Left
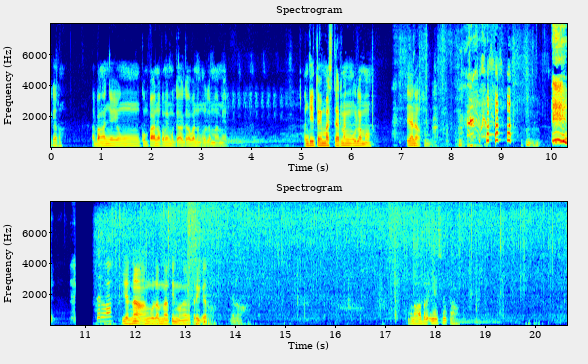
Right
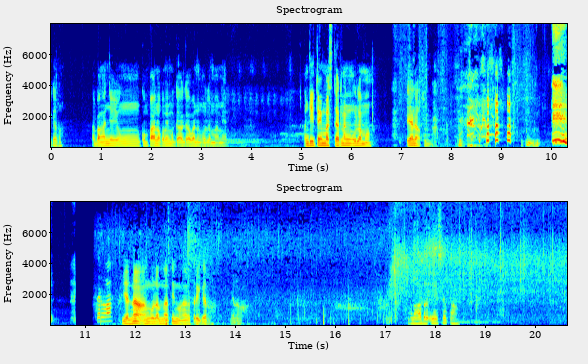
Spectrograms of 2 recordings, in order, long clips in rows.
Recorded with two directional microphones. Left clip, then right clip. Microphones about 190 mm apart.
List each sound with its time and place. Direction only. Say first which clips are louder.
0.7 s a man's voice: left 2 dB; 5° left (ahead or behind)
5.0 s a man's voice: left 1 dB; 10° left (ahead or behind)
9.9 s gasp: left 1 dB; centre (ahead or behind)
11.2 s speech: right 1 dB; 55° left (ahead or behind)
11.7 s a man's voice: right 2 dB; centre (ahead or behind)
17.6 s speech: left 3 dB; 25° left (ahead or behind)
